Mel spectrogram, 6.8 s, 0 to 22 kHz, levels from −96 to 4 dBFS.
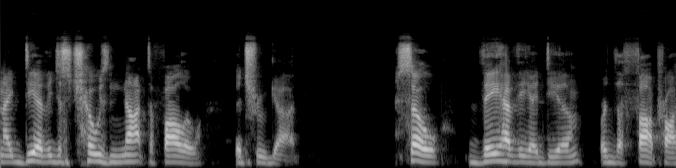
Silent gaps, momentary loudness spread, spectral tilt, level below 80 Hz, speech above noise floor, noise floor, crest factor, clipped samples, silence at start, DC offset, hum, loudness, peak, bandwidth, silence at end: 3.24-3.94 s, 4.61-4.65 s; 15 LU; -2.5 dB/octave; -88 dBFS; over 64 dB; under -90 dBFS; 18 dB; under 0.1%; 0 s; under 0.1%; none; -26 LUFS; -8 dBFS; 9.4 kHz; 0 s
